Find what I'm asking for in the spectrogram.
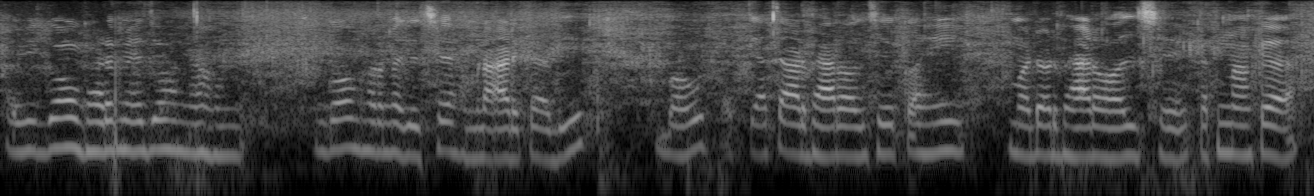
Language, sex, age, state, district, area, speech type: Maithili, female, 30-45, Bihar, Araria, rural, spontaneous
